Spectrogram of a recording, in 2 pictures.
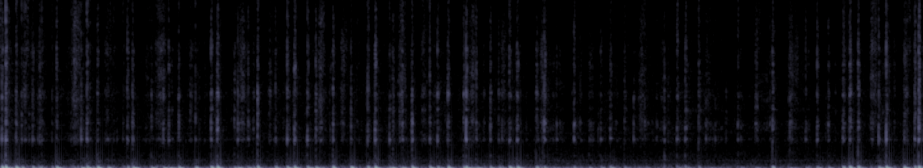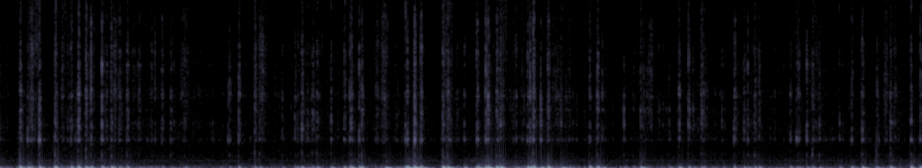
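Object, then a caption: Acacia wood plate. Fast, delicate tapping on an acacia wood plate, a dense run of short, dry knocks with a low thud at their base and a faint bright click on top. Each tap dies away almost instantly, and the pace swells and eases without a pause.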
